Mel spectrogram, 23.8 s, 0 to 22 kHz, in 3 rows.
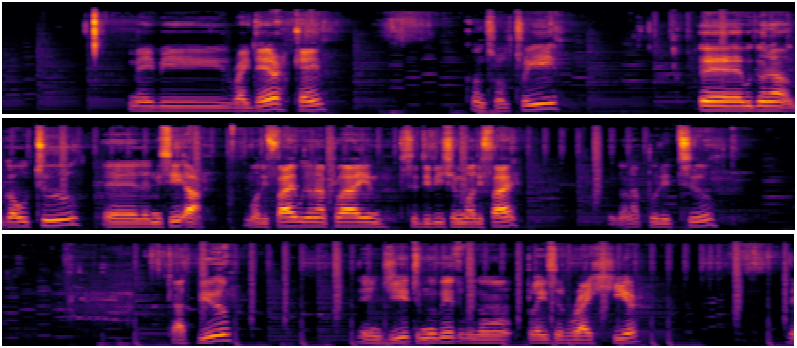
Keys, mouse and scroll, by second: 4.7 ctrl+KP_3, 10.7 click, 11.6-13.2 drag, 14.6 click, 16.8 KP_7, 19.7 g.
